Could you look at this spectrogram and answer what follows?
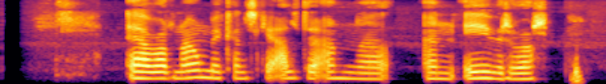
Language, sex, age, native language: Icelandic, female, 14, Icelandic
